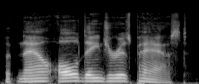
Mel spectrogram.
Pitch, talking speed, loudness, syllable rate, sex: 135 Hz, 180 wpm, -16 LUFS, 3.9 syllables/s, male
